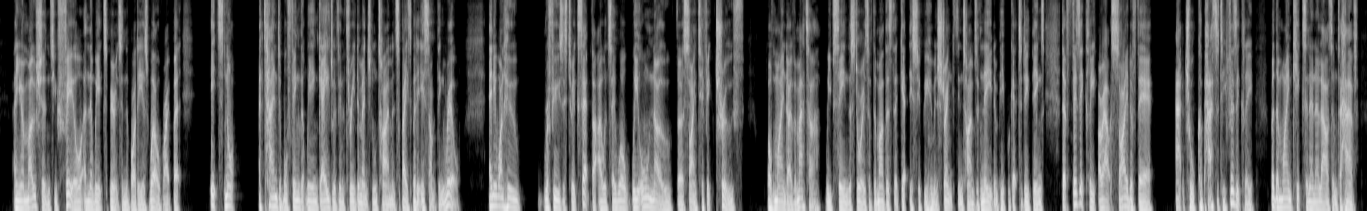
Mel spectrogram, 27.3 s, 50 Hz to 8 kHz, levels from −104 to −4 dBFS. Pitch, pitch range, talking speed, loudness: 100 Hz, 90-110 Hz, 215 wpm, -19 LUFS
